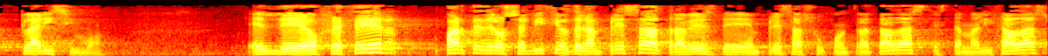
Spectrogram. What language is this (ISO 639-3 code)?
spa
